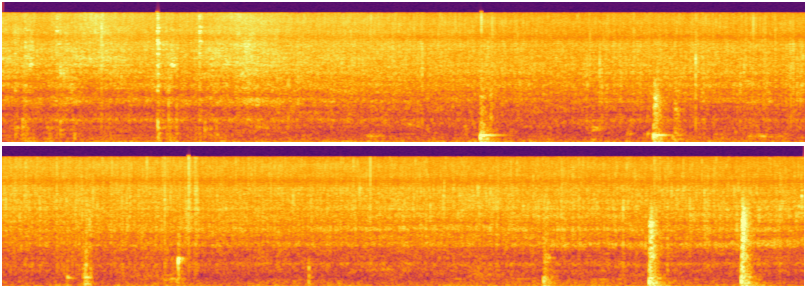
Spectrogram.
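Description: Spices frying with water spinach stems and slit green chilies in a pan for a vegetarian chorchori, a steady sizzle broken by a series of sharp spatula scrapes and taps, with no talking.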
